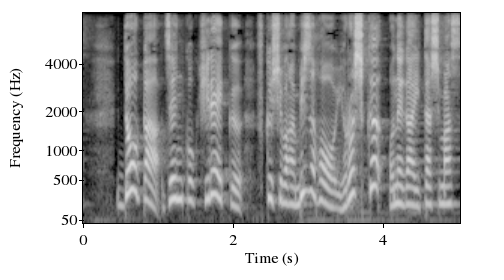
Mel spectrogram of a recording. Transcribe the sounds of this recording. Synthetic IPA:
d̪o̞ːkazẽ̞ŋko̞kɯ̟̥çiɾe̞ːkɯ̟ɸɯ̥kɯ̟ɕiβamʲizɨɦo̞ːjo̞ɾo̞ɕi̥kɯ̟o̞ne̞ɡaiːt̪aɕimasɨ̥

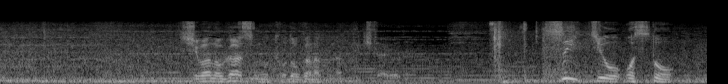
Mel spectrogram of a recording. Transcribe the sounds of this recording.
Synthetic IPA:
ɕiβano̞ɡaːsɨmo̞t̪ʰo̞d̪o̞kanakɯ̟nat̪ːe̞kʲi̥t̪a̰jo̞̰ːd̪a | sɨit͡ɕioʔosɨ̥t̪o̞

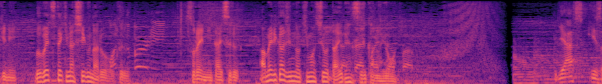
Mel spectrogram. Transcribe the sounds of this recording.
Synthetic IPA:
kʲiɲ̟ḭ | bɯ̟be̞t͡sɨ̥t̪e̞kʲinaɕiɡɯnaɾɯ̟o̞̰ːkɯ̟ɾɯ̟̰ | so̞ɾe̞ɲ̟it̪aisɨɾɯ̟̰ | ame̞ɾʲikaʑĩnːo̞kʲimo̞t͡ɕio̞d̪aibẽ̞ɰ̃sɨɾɯ̟kano̞̰jo̞̰ːɲ̟i | jɛsiz

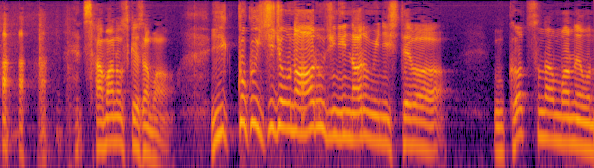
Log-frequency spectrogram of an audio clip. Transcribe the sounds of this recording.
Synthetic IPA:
samanosɨ̥ke̞sama̰ | ikːo̞kɯ̟it͡ɕiʑo̞ːnoaɾɯ̟ʑiɲ̟inaɾɯmʲiɲ̟iɕi̥t̪e̞βa | ɯkat͡sɨnamane̞o

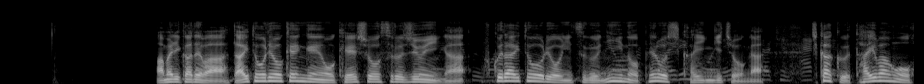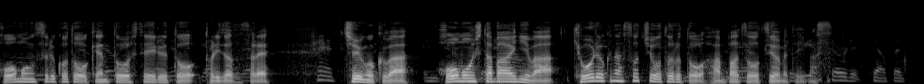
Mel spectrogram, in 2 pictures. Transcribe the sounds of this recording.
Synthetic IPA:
ame̞ɾʲikad̪e̞β̞ad̪ait̪o̞ːɾʲjo̞ːkẽ̞ŋɡẽ̞ɰ̃o̞kʰe̞ːɕo̞ːsɨɾɯʑɨ̃ɰ̃ĩŋŋɡa̰ɸɯ̟̥kɯ̟d̪ait̪o̞ːɾʲo̞ːɲ̟isɨɡɯ̟ɲiːno̞pe̞ɾo̞ɕi̥kʰaĩŋɡʲit͡ɕo̞̰ːŋa̰t͡ɕi̥kakɯ̟t̪ʰaiβãɰ̃o̞ho̞ːmõ̞ɰ̃sɨɾɯ̟kot̪o̞ːkẽ̞nt̪o̞ːɕi̥t̪e̞iɾɯ̟t̪o̞t̪o̞ɾʲizasasaɾe̞̰ | t͡ɕɨːŋo̞kɯ̟βa | ho̞ːmõɰ̃ɕi̥t̪abaːiɲ̟iβakʲo̞ːɾʲo̞kɯ̟naso̞t͡ɕio̞t̪o̞ɾɯ̟t̪o̞hãmpat͡sɨo̞t͡sɨjo̞me̞t̪e̞̰ḭma̰sɨ̥

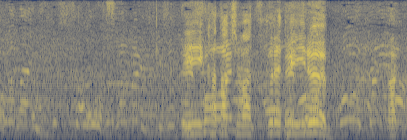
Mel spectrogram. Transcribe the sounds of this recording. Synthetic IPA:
iːkat̪at͡ɕiβat͡sɨ̥kɯ̟ɾe̞t̪e̞iɾɯ̟

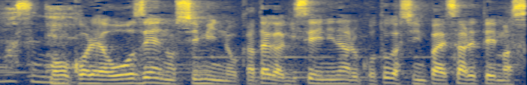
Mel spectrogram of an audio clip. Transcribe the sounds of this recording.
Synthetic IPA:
mo̞ːko̞ɾe̞βao̞ːze̞ːno̞ɕimʲĩnːo̞kat̪aɡaɡʲise̞ːɲ̟inaɾɯ̟ko̞t̪o̞ɡaɕĩmpaisaɾe̞t̪e̞imasɨ̥

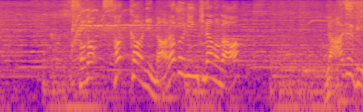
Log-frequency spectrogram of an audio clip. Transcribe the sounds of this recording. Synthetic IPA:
so̞no̞sakːaːɲ̟ina̰ɾabɯ̟ɲ̟ĩŋkʲinano̞ɡa | ɾa̰ɡɯ̟bʲi

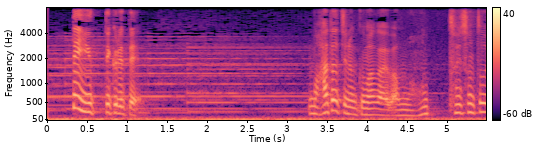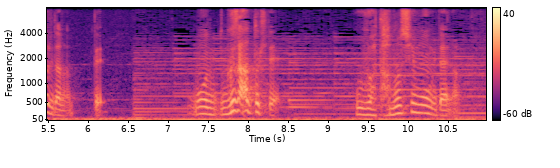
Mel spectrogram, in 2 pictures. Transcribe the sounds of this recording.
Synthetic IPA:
t̪ːe̞jɯ̟t̪ːe̞kɯ̟ɾe̞t̪e̞ | moːɦat̪at͡ɕino̞kɯ̟maɡaiβa̰moːhõnt̪ʰːo̞ɲ̟iso̞not̪oːɾʲid̪ana̰ | t̪ːe̞̰ | moːɡɯ̟zaːt̪ːo̞kʲi̥t̪e̞ | ɯ̟at̪ʰano̞ɕimoːmʲit̪aina̰

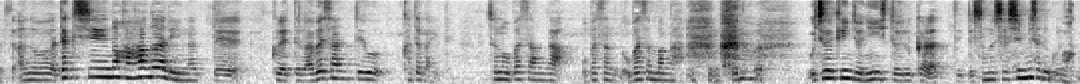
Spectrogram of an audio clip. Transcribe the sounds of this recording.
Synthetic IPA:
sa̰no̞βat̪akɯ̟̥ɕino̞ɦaɦaɡaːɾʲiɲ̟inat̪ːe̞ | kɯɾe̞t̪e̞ɾɯ̟abe̞sãnt̪e̞jɯ̟kat̪aɡait̪e̞ | so̞no̞ːbasãŋɡa | obasãŋobasamaɡano | ɯt͡ɕino̞kʲĩɲ̟d͡ʑo̞ɲ̟iiːɕi̥t̪o̞iɾɯ̟kaɾa̰t̪ːe̞jɯ̟t̪ːe̞so̞no̞ɕaɕĩmːʲis̬et̪ekɯɾ

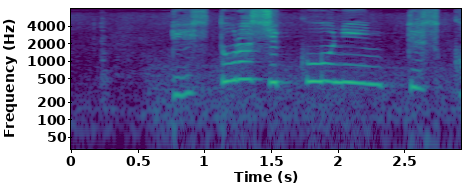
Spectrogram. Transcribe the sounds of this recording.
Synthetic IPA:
ɾʲisɨ̥t̪oɾaɕikːoɲĩnd̪̥esɨ̥k

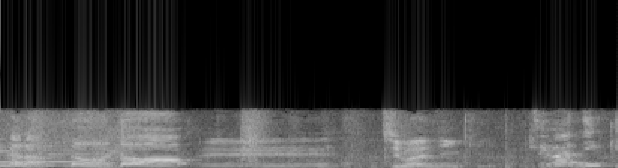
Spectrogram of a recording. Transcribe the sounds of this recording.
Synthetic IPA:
kaɾad̪oːzoe | it͡ɕiβãɲːĩŋkʲḭit͡ɕiβãɲːĩŋkʲi

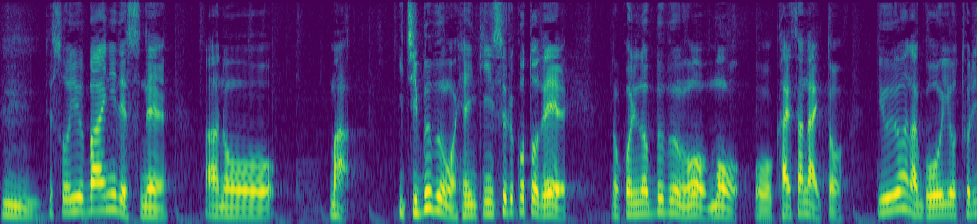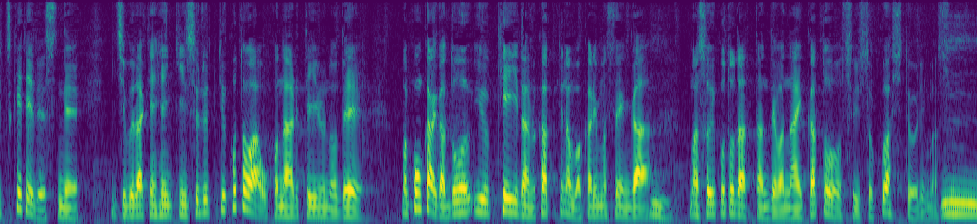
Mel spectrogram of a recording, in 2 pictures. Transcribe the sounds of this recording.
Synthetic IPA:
d̪̥e̞so̞ːjɯ̟ːbaːiɲ̟id̪e̞sɨne̞ | a̰no̞ | ma̰ | it͡ɕibɯ̟bɯ̟̃ɰ̃o̞hẽ̞ŋkʲĩɰ̃sɨɾɯ̟ko̞t̪o̞d̪e̞ | no̞ko̞ɾɲʲino̞bɯ̟bɯ̟̃ɰ̃o̞mo̞ːoːkaesanait̪o̞jɯ̟ːjo̞ːnaɡo̞ːio̞t̪o̞ɾʲit͡sɨ̥ke̞t̪e̞d̪e̞sɨne̞it͡ɕibɯd̪ake̞ɦẽ̞ŋkʲĩɰ̃sɨɾɯt̪ːeiɯ̟ko̞t̪o̞ɡao̞ko̞naβaɾe̞t̪e̞iɾɯ̟no̞d̪e̞ | makoŋkaiɡad̪o̞ːjɯ̟ːke̞ːinano̞kat̪ːejɯnoaβakaɾʲimasẽ̞ŋɡamasoːjɯ̟ko̞t̪o̞d̪at̪ːand̪e̞βanaikat̪o̞sɨiso̞kɯ̟βaɕi̥t̪e̞o̞ɾʲima̰sɨ

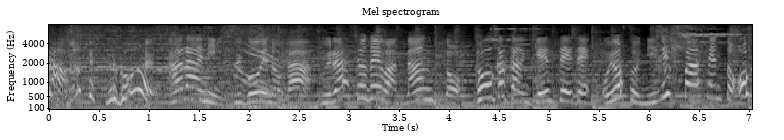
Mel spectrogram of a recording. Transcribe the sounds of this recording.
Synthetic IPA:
sɨɡoisaɾaɲ̟isɨɡo̞ino̞ɡamɯ̟ɾaɕo̞d̪e̞β̞anãnt̪o̞t̪o̞ːkakãŋɡẽ̞nt̪e̞ːd̪e̞o̞jo̞so̞ɲ̟iʑɨpːaːsẽ̞nt̪o̞ʔ

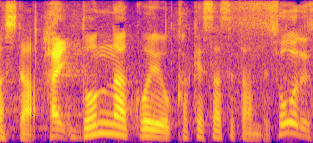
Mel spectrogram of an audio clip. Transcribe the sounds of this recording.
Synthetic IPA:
aɕi̥t̪a̰haid̪õ̞nːako̞eo̞kake̞sase̞t̪ãnd̪esoːd̪e

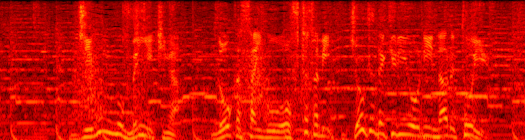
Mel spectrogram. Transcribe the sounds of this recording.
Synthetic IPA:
d͡ʑibɯ̟̃nːo̞mẽ̞ɰ̃jekʲiɡa̰ | no̞ːkasaiɡoːoɸɯ̥t̪at̪abʲi | d͡ʑo̞ːk̬ʲoːd̪e̞kʲiɾɯ̟jo̞ːɲ̟inaɾɯ̟t̪o̞ḭɯ̰

